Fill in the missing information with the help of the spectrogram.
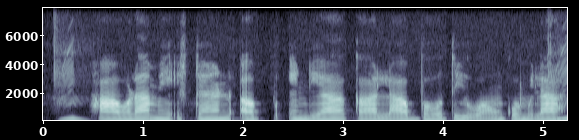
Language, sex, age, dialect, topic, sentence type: Hindi, female, 25-30, Garhwali, banking, statement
